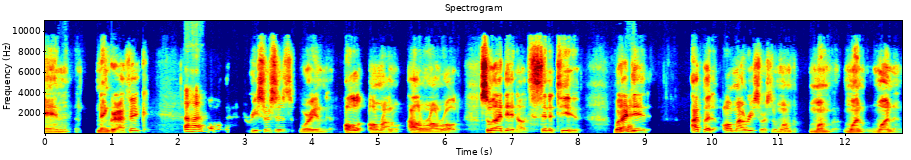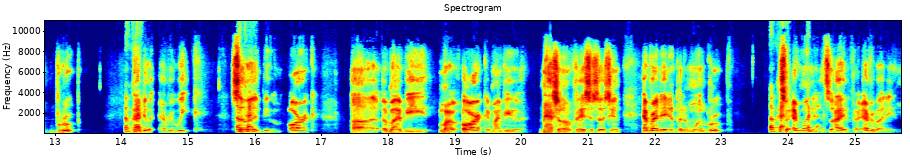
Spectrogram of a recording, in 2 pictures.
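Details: Aphasia in a man after a stroke.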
